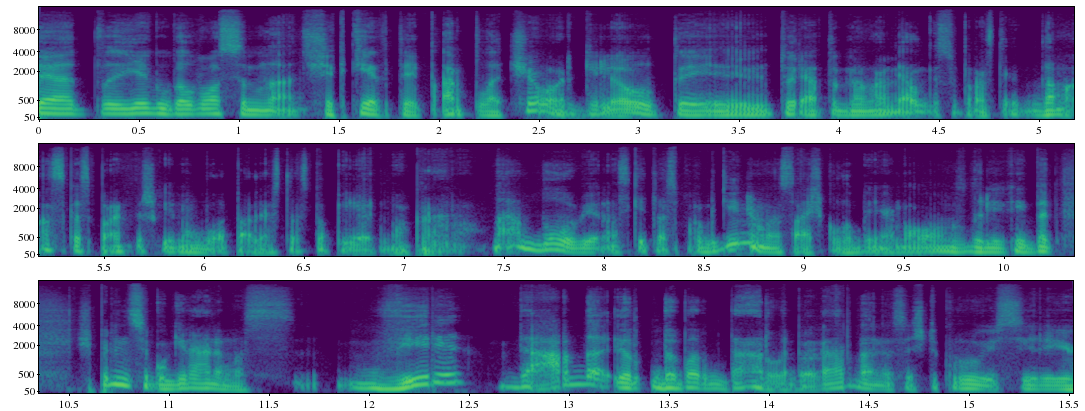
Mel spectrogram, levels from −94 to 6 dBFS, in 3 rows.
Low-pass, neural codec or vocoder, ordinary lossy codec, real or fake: 14.4 kHz; codec, 44.1 kHz, 2.6 kbps, DAC; AAC, 96 kbps; fake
